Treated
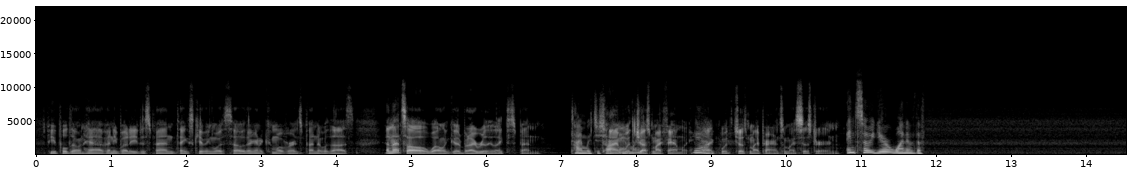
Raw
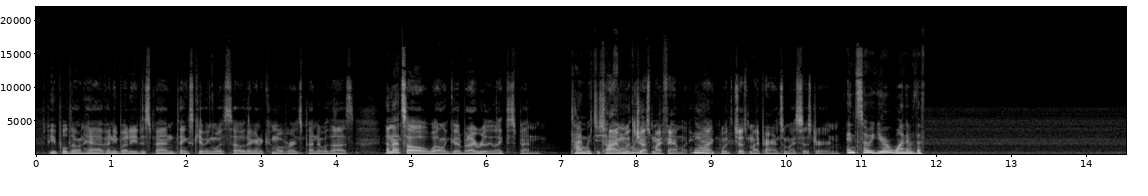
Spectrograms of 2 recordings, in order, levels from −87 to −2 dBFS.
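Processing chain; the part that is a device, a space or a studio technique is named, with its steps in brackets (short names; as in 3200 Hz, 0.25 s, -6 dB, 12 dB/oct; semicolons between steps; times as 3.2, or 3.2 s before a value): full-range speaker at full volume (Doppler distortion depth 0.12 ms; speaker cabinet 210–6200 Hz, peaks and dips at 250 Hz -7 dB, 370 Hz -5 dB, 1200 Hz -6 dB, 2300 Hz -9 dB); 10.14–11.28 high shelf 4800 Hz -> 8000 Hz +10 dB; gain -2.5 dB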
